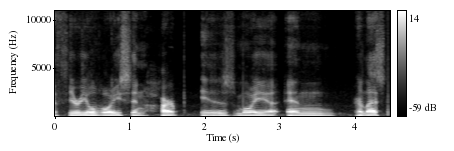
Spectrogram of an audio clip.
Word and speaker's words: Moya: in their own right except for Moya, I guess, is how you pronounce it. Even though I tried it before, I always called it Muari, but it's like no, it's Moya.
